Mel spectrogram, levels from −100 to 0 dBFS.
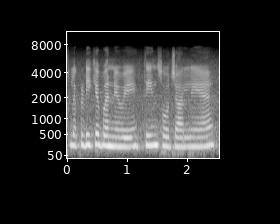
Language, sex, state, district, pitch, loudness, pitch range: Hindi, female, Uttar Pradesh, Shamli, 225 Hz, -15 LUFS, 210-240 Hz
